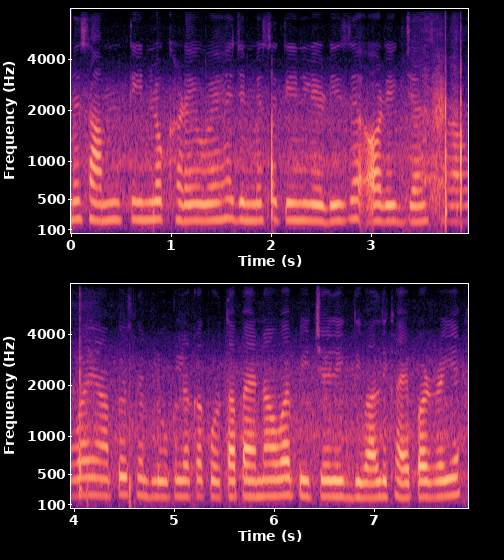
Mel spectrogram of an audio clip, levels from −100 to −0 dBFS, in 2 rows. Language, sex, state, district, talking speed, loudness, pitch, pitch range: Hindi, female, Bihar, Kishanganj, 240 wpm, -21 LUFS, 215 Hz, 210-225 Hz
